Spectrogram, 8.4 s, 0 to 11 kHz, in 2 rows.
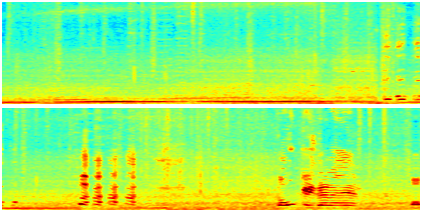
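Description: A Toyota Mark II (JZX100) straight-six engine pulling under acceleration, heard from inside the cabin. Its note climbs steadily in pitch for about three seconds, then drops sharply and carries on at a lower pitch. Short spoken exclamations break in around the middle and near the end.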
